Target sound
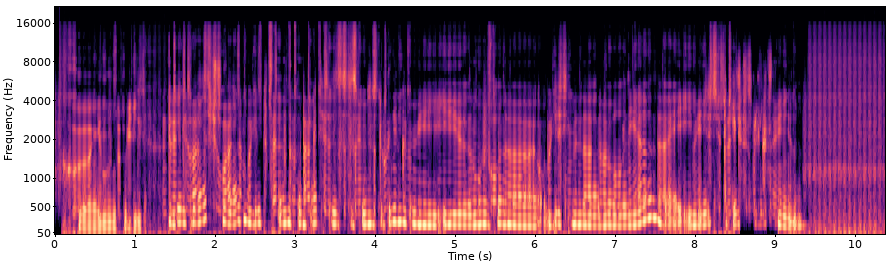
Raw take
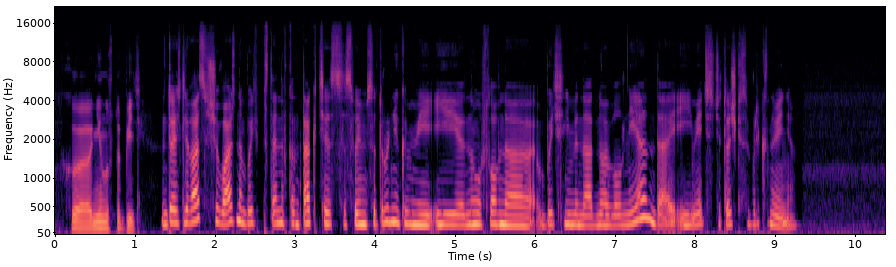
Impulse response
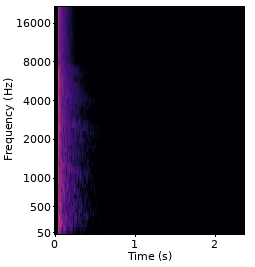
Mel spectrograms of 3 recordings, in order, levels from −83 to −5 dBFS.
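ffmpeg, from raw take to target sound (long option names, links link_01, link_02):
-filter_complex "[0:a]acompressor=threshold=-42dB:ratio=3,asettb=1/sr,asplit=3[link_01][link_02][link_03];[link_01]atrim=end=8.474[link_04];[link_02]atrim=start=8.47:end=8.96,asetpts=PTS-STARTPTS,afade=type=in:duration=0.004:curve=qsin,afade=type=out:start_time=0.486:duration=0.004:curve=qsin,highpass=frequency=340:width=0.5412,highpass=frequency=340:width=1.3066,equalizer=frequency=650:width_type=q:width=4:gain=-5,equalizer=frequency=1500:width_type=q:width=4:gain=-7,equalizer=frequency=2500:width_type=q:width=4:gain=6,equalizer=frequency=4400:width_type=q:width=4:gain=-6,lowpass=frequency=7200:width=0.5412,lowpass=frequency=7200:width=1.3066[link_05];[link_03]atrim=start=8.956[link_06];[link_04][link_05]acrossfade=duration=0.004:curve1=hsin:curve2=qsin[link_07];[link_07][link_06]acrossfade=duration=0.004:curve1=qsin:curve2=hsin,acrossover=split=680|3900[link_08][link_09][link_10];[link_10]adelay=60[link_11];[link_08]adelay=90[link_12];[link_12][link_09][link_11]amix=inputs=3:normalize=0,tremolo=f=16:d=0.87,asettb=1/sr,asplit=3[link_13][link_14][link_15];[link_13]atrim=end=5.704[link_16];[link_14]atrim=start=5.7:end=6.92,asetpts=PTS-STARTPTS,afade=type=in:duration=0.004:curve=qsin,afade=type=out:start_time=1.216:duration=0.004:curve=qsin,highshelf=frequency=5300:gain=-7.5[link_17];[link_15]atrim=start=6.916[link_18];[link_16][link_17]acrossfade=duration=0.004:curve1=hsin:curve2=qsin[link_19];[link_19][link_18]acrossfade=duration=0.004:curve1=qsin:curve2=hsin,alimiter=level_in=33dB:limit=-1dB:release=50:level=0:latency=1,volume=-1dB"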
